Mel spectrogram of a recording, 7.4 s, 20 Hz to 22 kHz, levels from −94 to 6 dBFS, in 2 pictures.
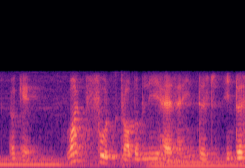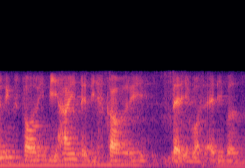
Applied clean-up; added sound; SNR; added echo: none; Truck; 11 dB; reverberation time 1.1 s.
